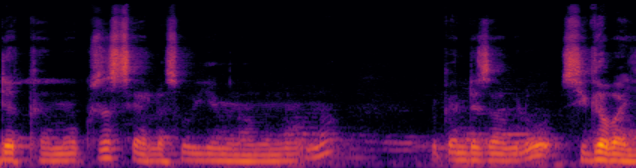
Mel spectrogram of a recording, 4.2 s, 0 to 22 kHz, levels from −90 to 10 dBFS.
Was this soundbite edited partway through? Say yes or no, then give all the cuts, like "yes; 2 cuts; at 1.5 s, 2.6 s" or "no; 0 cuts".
no; 0 cuts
